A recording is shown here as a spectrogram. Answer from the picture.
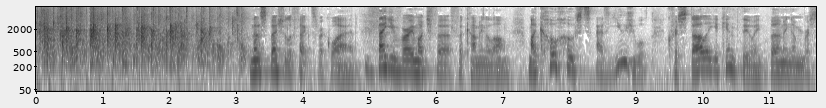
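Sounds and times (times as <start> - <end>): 
audience round of applause: 0.0 - 3.2
speech: 3.2 - 11.7.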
